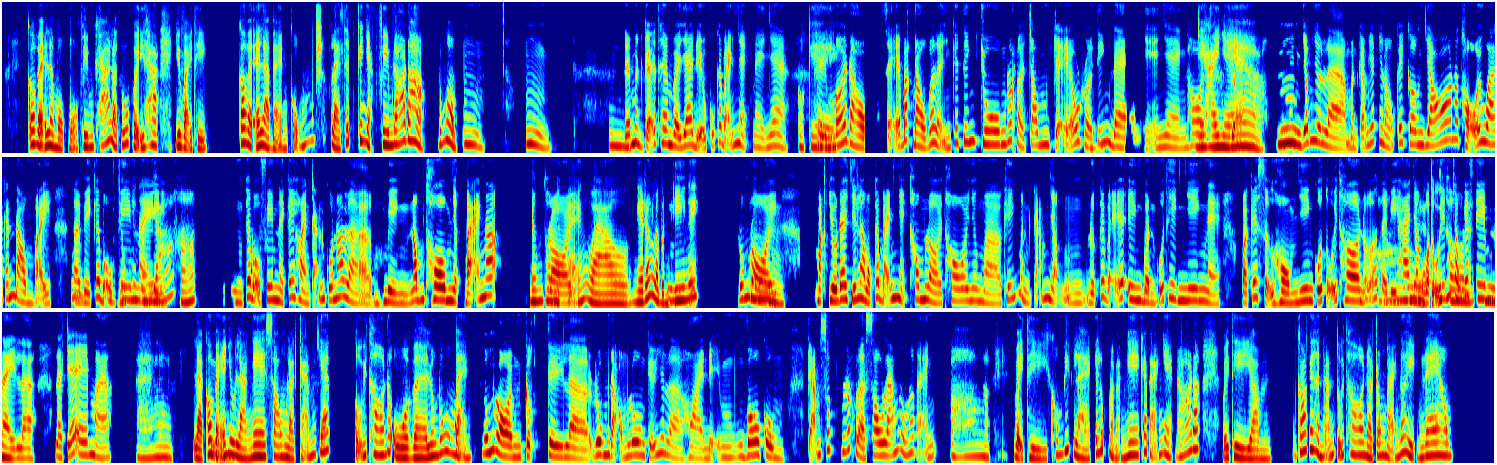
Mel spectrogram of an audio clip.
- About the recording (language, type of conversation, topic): Vietnamese, podcast, Bạn có nhớ lần đầu tiên nghe một bản nhạc khiến bạn thật sự rung động không?
- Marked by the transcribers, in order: tsk; tapping; unintelligible speech; other background noise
